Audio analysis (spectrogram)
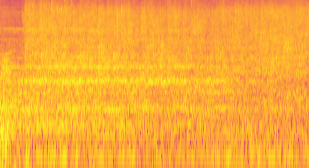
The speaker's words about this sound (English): Okay, that's beginning to fill up. Kind of what you expect from a bathtub. Yeah, it's filling up pretty nicely.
